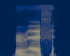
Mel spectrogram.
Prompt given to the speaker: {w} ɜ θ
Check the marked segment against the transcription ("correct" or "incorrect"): incorrect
